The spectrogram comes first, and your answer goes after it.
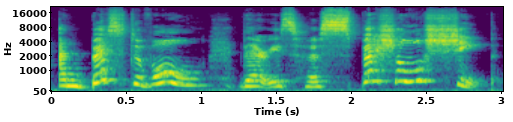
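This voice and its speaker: Animated, high-voiced woman reading to children. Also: unhurried. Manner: animated, exclaiming, asks the young listeners questions. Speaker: children's storytime presenter. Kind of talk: expressive read-aloud storytelling for young children.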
